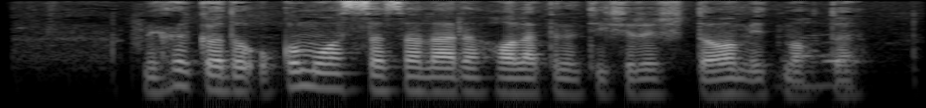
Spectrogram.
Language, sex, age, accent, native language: Uzbek, male, 18-24, Qashqadaryo, Uzbek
